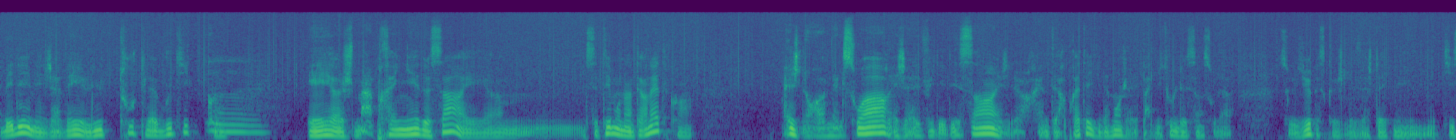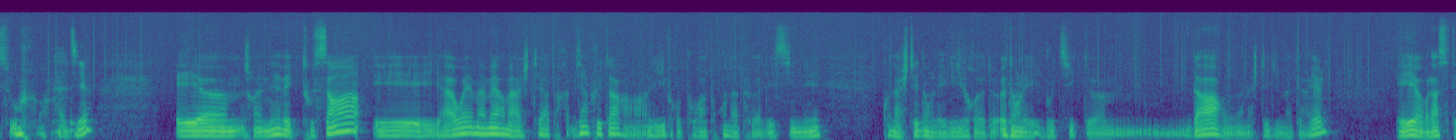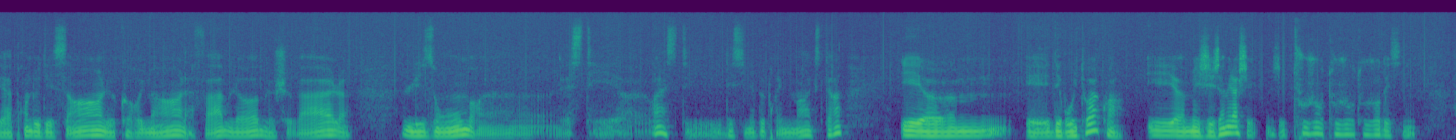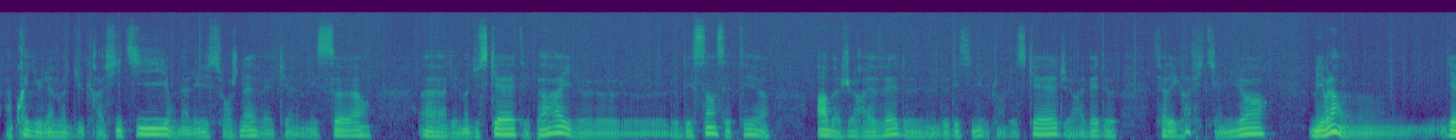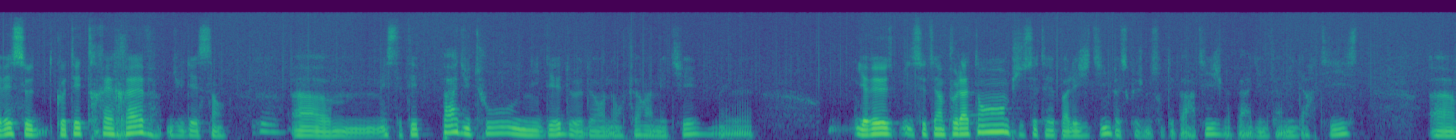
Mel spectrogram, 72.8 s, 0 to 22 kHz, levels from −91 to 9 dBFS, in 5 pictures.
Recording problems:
hiss; noticeable; throughout; 15 dB below the speech
crackle, like an old record; faint; 20 dB below the speech
abrupt cut into speech; at the start and the end
uneven, jittery; strongly; from 1.5 s to 1:07

